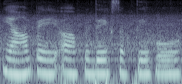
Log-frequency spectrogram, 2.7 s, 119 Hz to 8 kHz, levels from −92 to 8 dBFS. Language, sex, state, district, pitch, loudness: Hindi, female, Haryana, Jhajjar, 195 Hz, -16 LUFS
